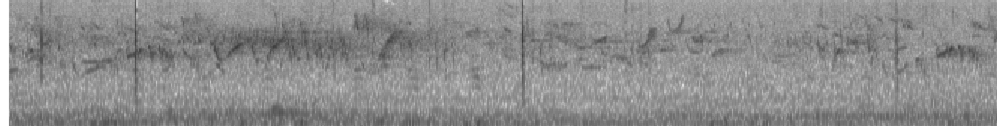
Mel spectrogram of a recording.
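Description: A Linnet's quick, twittering song of chirps and short trills runs on without pause over a steady low rumble of wind, broken by a few sharp clicks.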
